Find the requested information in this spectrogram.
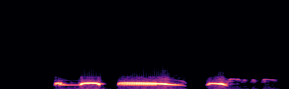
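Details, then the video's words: Spotted dove giving the call style known locally as "kuk satu": soft, hollow coos, with a short note, a long falling drawn-out coo, then a final coo trailing into a few quick stuttering notes, in quiet surroundings. "Suara Panggilan Terkukur Kuk Satu"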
